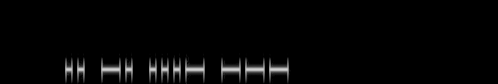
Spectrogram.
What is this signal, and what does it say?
Morse code, heard as a keyed tone, about 20 wpm, 700 Hz. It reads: INVO
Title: Build A Word - 4 Letters At A Time - 11-Letter Words - 20wpm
